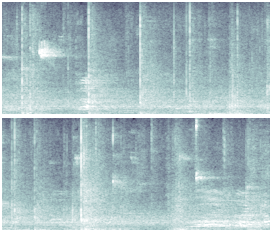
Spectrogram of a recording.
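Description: Basketball bounced on a hardwood gym floor during play, sharp repeated thuds echoing in a large hall, over a background of players' voices, with a brief high squeak about half a second in.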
